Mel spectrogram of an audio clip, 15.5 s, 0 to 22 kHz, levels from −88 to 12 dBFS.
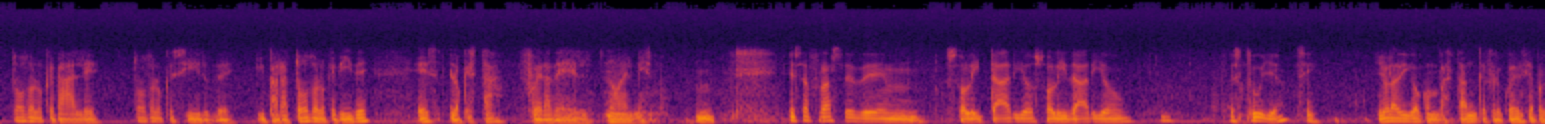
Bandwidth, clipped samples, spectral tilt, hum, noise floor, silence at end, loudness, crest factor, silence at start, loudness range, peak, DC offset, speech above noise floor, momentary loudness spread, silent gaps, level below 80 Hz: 19.5 kHz; under 0.1%; -8.5 dB/octave; none; -39 dBFS; 0 s; -21 LUFS; 16 dB; 0 s; 2 LU; -4 dBFS; under 0.1%; 20 dB; 12 LU; none; -38 dBFS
